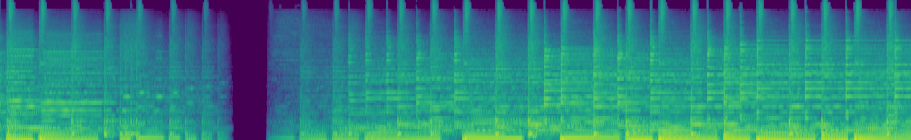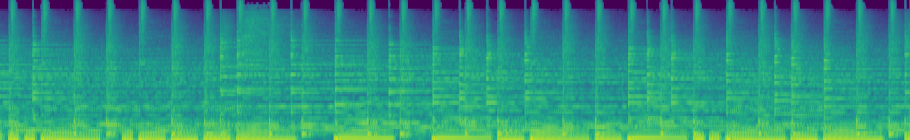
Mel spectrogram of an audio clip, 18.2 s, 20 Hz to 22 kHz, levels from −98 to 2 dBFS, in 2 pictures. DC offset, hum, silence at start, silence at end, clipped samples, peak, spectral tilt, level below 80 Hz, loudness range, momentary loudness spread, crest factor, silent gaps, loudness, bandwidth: under 0.1%; none; 0 s; 0 s; under 0.1%; 0 dBFS; -5 dB/octave; -20 dBFS; 7 LU; 8 LU; 14 dB; 2.33-2.66 s; -16 LUFS; over 20 kHz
